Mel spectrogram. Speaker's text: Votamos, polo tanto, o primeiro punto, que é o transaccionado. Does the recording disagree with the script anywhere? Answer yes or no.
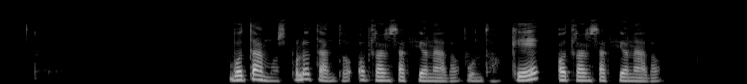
yes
